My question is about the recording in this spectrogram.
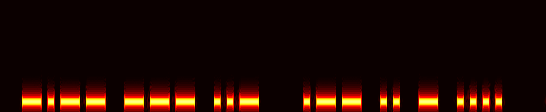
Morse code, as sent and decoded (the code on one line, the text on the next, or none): -.-- --- ..- / .-- .. - ....
YOU WITH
